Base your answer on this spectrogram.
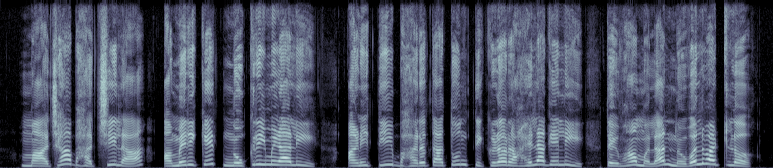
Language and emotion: Marathi, surprised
